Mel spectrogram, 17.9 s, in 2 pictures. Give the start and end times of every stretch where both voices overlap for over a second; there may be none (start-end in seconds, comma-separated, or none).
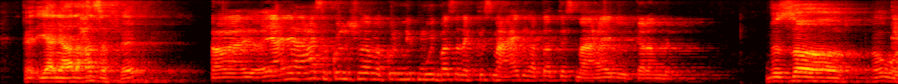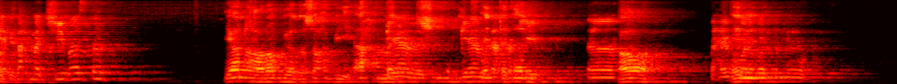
12.8-14.4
